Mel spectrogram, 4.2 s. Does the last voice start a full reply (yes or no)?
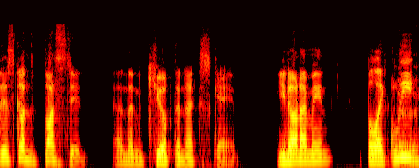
no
